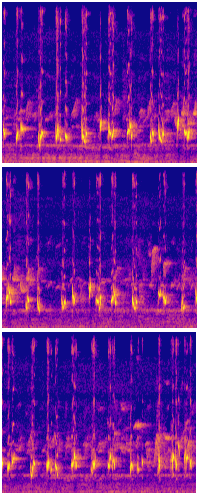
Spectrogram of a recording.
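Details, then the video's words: Sooty-headed bulbul, local trucukan kebo, song used as a lure to make other bulbuls sing: bright chirpy whistled phrases around mid pitch, repeated rapidly in a steady run of short notes, with faint low murmur early on. "Pancingan trucukan agar bunyi‼️Suara burung TRUCUKAN KEBO Gacor ropel Panjang"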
